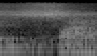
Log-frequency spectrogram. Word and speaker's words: sign: जैसे कि साइन, सिग्नेचर होते हैं, स्पेलिंग क्या होती है? SIGN, और हम क्या बोलेंगे? साइन। क्या बोलेंगे? साइन। जी का प्रोनाउंसिएशन हमने उच्चारण नहीं किया।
